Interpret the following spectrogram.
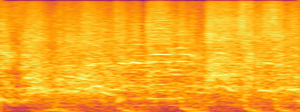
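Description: A concert crowd shouting and singing loudly over live music. The heavy bass beat drops out at the start, leaving the massed voices on top.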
